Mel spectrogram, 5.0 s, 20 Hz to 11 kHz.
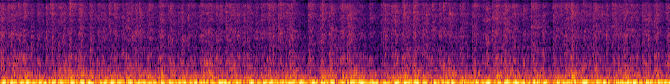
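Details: Chevrolet S-10 with LQ9 V8 swap, Holley Terminator X Max and Current Performance harness, first start with no transmission fitted: deep, steady V8 rumble with an even, unbroken beat, no misses or knocks; normal healthy idle.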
